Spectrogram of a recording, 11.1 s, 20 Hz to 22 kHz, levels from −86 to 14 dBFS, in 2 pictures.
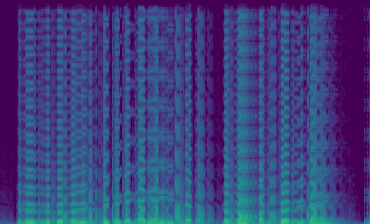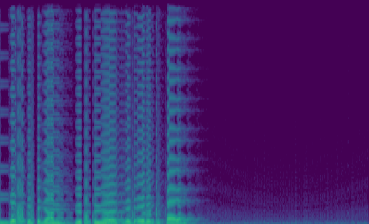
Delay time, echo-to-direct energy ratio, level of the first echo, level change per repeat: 145 ms, -14.0 dB, -14.5 dB, -11.0 dB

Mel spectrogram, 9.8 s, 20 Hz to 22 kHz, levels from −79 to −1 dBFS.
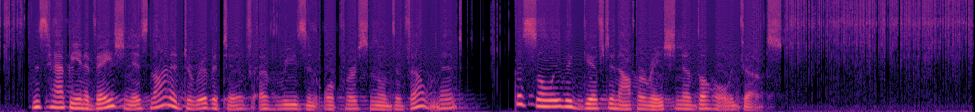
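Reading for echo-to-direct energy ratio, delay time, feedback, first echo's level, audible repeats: -17.0 dB, 115 ms, 39%, -17.5 dB, 3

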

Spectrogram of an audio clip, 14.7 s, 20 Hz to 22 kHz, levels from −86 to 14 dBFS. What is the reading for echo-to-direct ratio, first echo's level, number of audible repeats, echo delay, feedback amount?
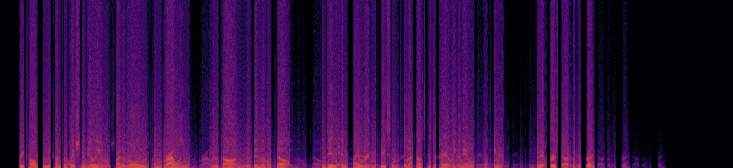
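-17.5 dB, -18.0 dB, 2, 706 ms, 25%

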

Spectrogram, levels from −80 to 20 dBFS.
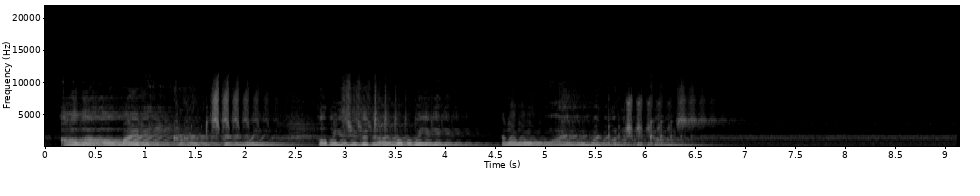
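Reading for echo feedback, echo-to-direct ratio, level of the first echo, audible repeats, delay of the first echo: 54%, -4.5 dB, -6.0 dB, 6, 101 ms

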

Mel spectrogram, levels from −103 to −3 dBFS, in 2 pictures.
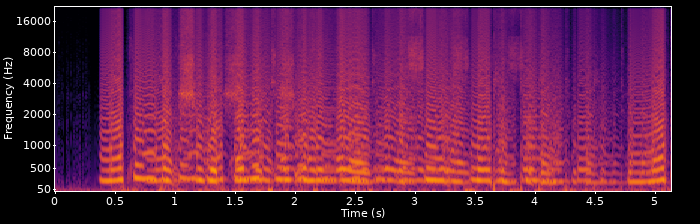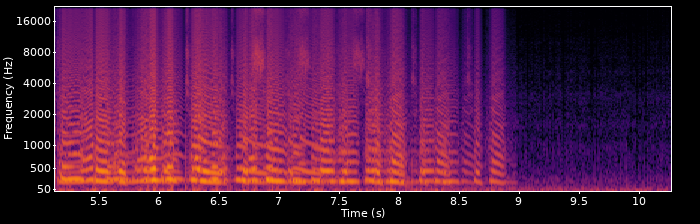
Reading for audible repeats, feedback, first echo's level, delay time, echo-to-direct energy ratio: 3, no regular repeats, -5.5 dB, 376 ms, -3.0 dB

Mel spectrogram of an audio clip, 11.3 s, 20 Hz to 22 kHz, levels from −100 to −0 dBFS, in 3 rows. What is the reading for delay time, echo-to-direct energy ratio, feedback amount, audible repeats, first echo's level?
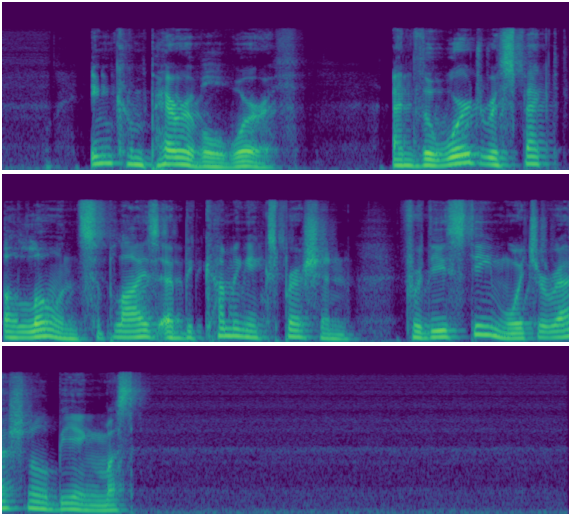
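64 ms, -17.0 dB, 19%, 2, -17.0 dB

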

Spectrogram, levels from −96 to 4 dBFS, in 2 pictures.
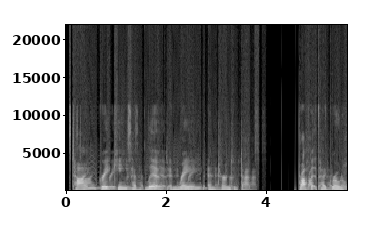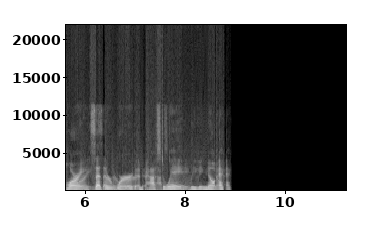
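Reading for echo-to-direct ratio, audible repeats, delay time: -13.0 dB, 1, 142 ms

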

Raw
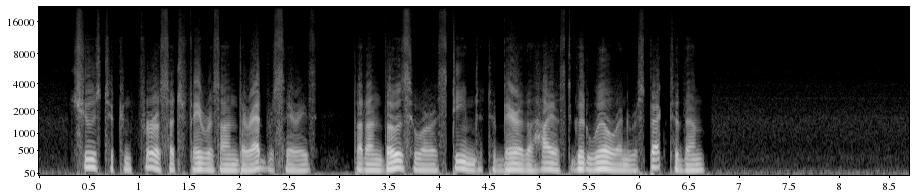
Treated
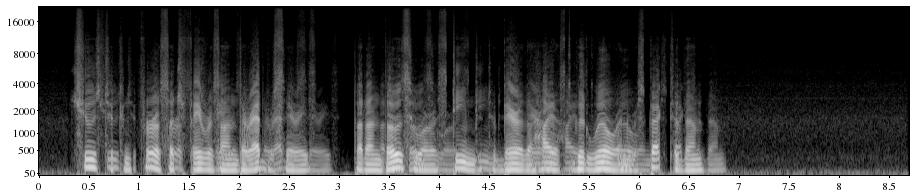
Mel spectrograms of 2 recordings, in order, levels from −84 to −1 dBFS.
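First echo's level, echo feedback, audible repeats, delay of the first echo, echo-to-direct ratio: -12.0 dB, no regular repeats, 1, 225 ms, -12.0 dB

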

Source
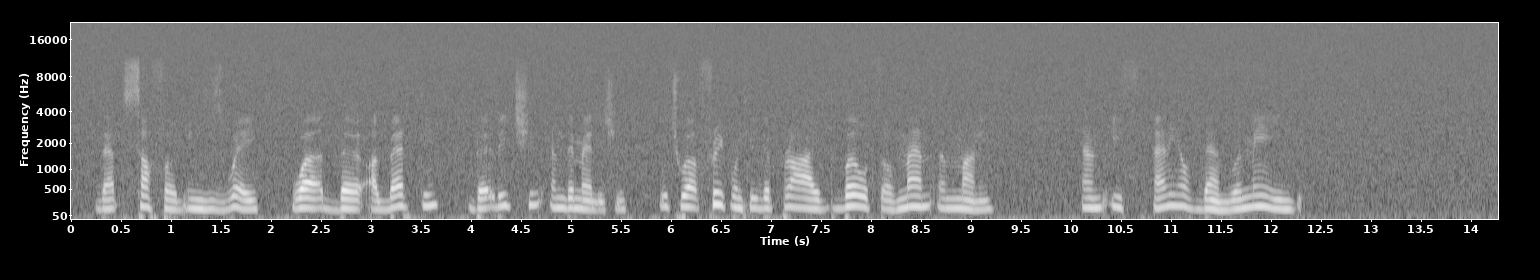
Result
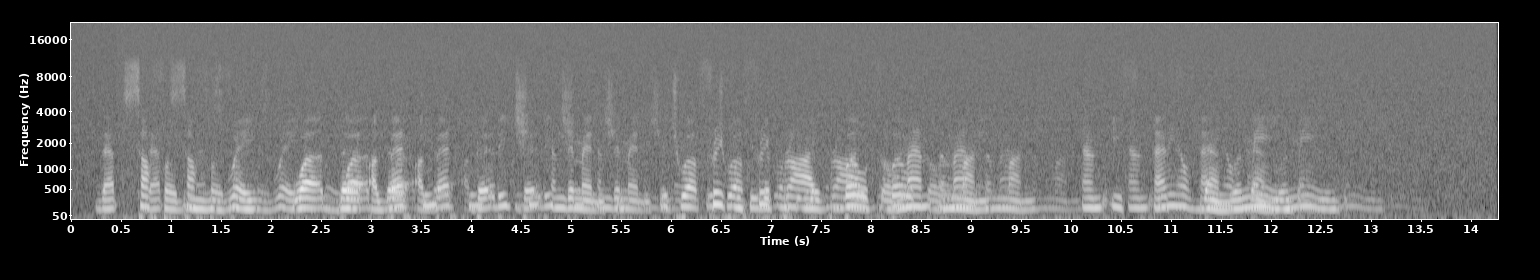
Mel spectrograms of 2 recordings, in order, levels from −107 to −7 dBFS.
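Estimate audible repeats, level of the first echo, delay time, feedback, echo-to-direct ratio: 3, -4.0 dB, 461 ms, 23%, -4.0 dB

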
